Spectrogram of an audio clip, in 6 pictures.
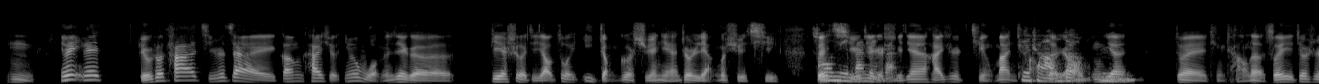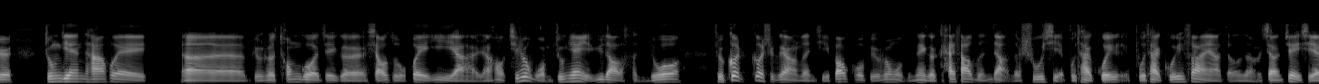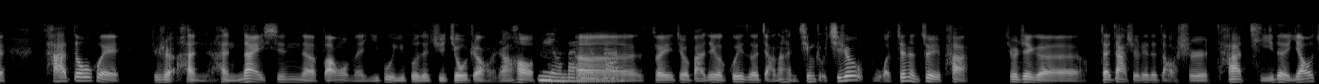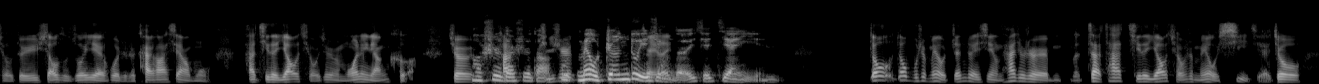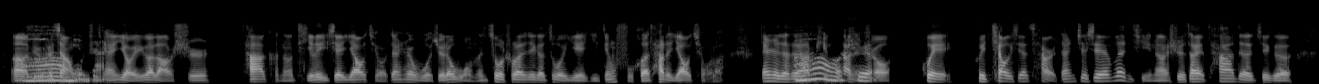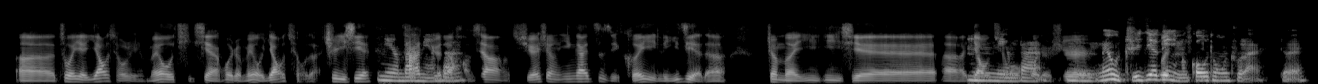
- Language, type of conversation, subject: Chinese, podcast, 你印象最深的导师是谁？
- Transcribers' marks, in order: "模棱两可" said as "模菱两可"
